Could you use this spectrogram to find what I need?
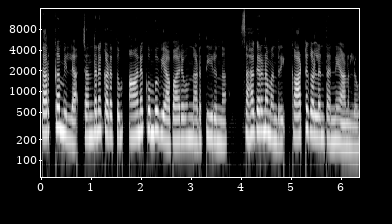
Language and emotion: Malayalam, neutral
